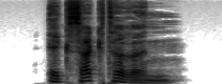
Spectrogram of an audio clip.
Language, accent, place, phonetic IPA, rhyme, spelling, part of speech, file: German, Germany, Berlin, [ɛˈksaktəʁən], -aktəʁən, exakteren, adjective, De-exakteren.ogg
- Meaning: inflection of exakt: 1. strong genitive masculine/neuter singular comparative degree 2. weak/mixed genitive/dative all-gender singular comparative degree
